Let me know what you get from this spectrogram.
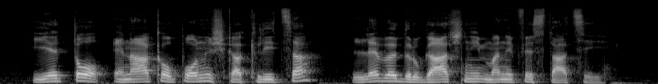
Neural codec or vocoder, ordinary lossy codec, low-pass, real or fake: codec, 44.1 kHz, 7.8 kbps, Pupu-Codec; none; 14.4 kHz; fake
